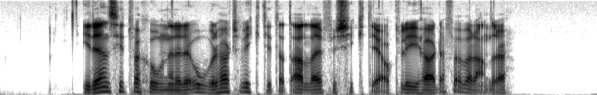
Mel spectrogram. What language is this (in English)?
Swedish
